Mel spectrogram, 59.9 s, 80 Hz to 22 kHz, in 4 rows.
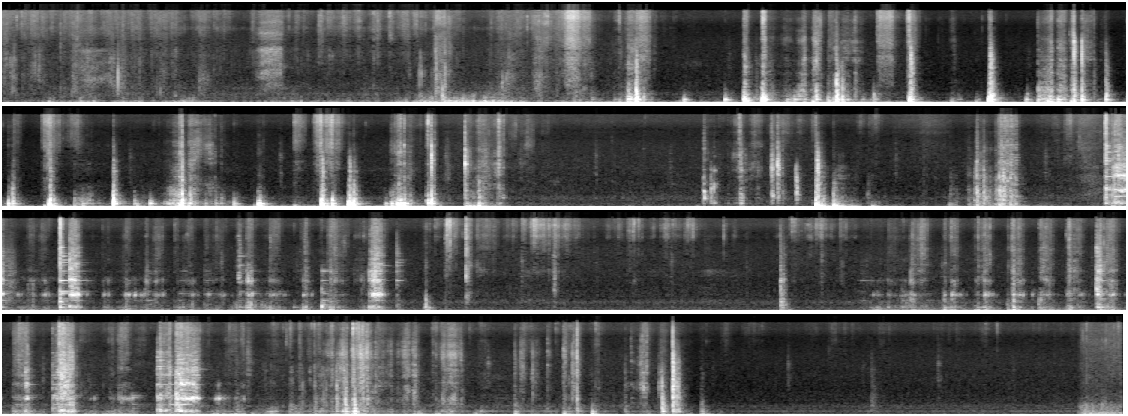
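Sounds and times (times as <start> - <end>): metal utensils clattering on pots: 29.8 - 35.4.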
